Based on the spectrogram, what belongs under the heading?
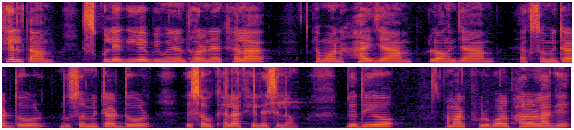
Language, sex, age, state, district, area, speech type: Bengali, female, 45-60, West Bengal, Nadia, rural, spontaneous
